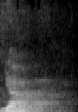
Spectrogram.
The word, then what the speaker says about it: Yahweh: I pronounce it Yahweh.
